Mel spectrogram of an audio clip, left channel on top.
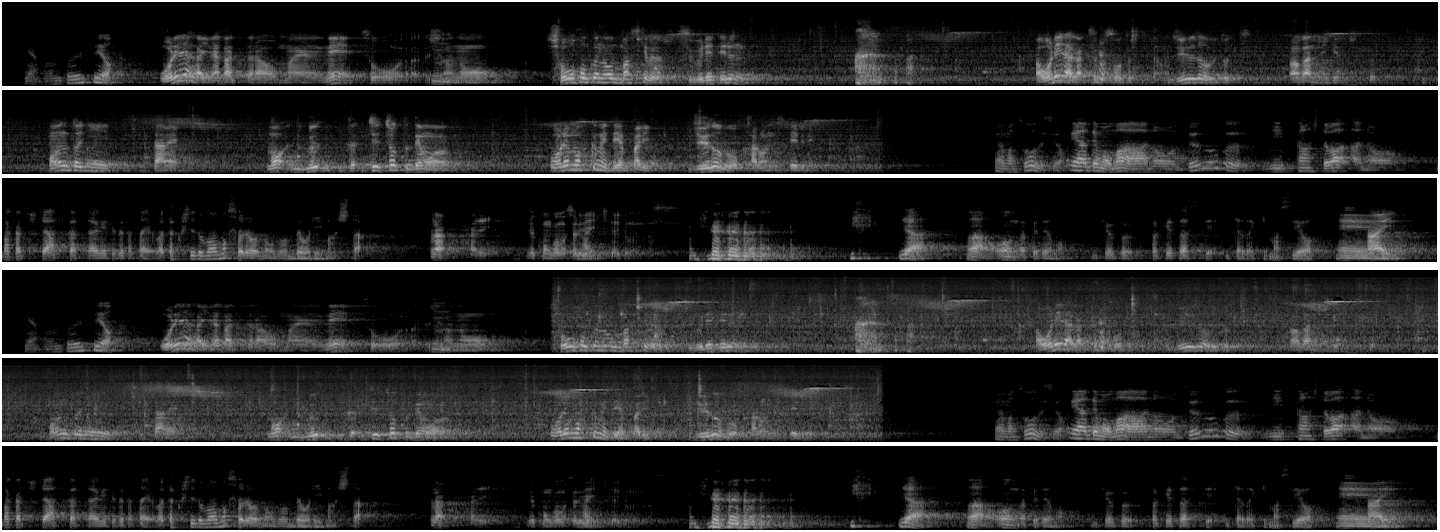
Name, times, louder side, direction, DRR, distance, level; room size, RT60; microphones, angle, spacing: voice 1, 0.2-1.1 1.7-1.8 4.3-4.5 8.5-9.2 11.0-11.1 24.3-28.3 28.7-32.3 34.5-34.7 35.6-36.7 37.2-37.4 37.7-38.0 38.4-42.7, equal, 5° left, 12 dB, 0.5 m, -34 dB
voice 2, 1.6-4.9 5.5-7.4 10.3-11.2 11.5-12.3 12.9-13.7 14.8-15.5 15.9-16.1 17.0-18.8 19.8-20.9 21.2-22.5 33.0-33.6 34.0-34.9 42.4-42.7, left 3 dB, 90° left, 6 dB, 1.1 m, -30 dB
sound 1, 5.5-23.2, right 9 dB, 50° right, 0.5 m, -39 dB
21.0 x 19.0 x 8.4 m, 2.2 s
head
